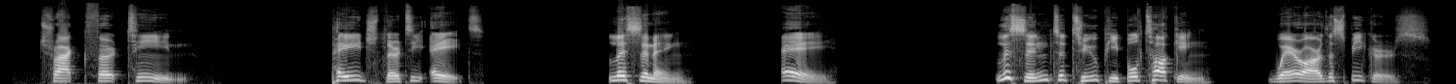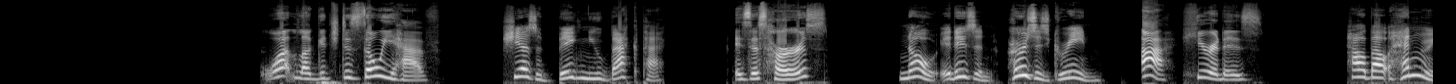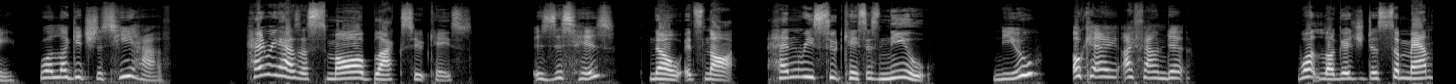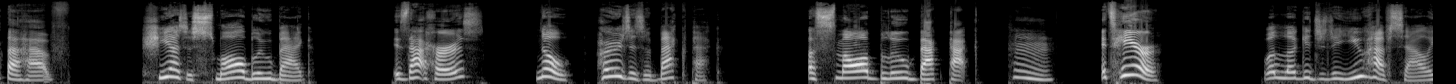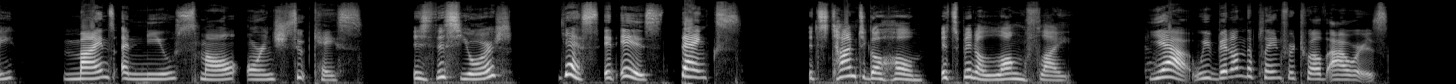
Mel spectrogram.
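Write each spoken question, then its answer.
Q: Where are the speakers?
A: At the airport (collecting luggage after a flight)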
